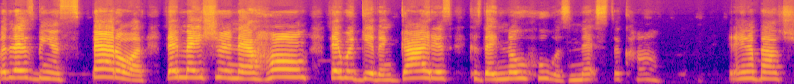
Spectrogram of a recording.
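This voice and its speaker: Her voice raised and projected, a woman speaks at a high pitch and moderate pace in an animated tone, with big swings in loudness. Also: ordinary pitch variation. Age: 20s. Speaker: tarot reader. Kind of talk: live stream talk.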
